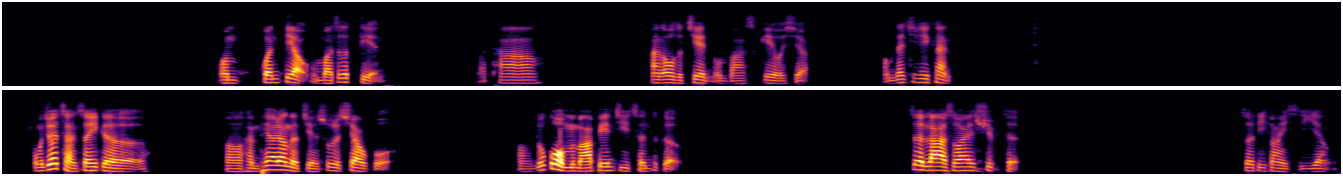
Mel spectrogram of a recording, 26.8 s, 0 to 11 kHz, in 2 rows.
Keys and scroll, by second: 10.2 KP_0.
